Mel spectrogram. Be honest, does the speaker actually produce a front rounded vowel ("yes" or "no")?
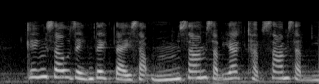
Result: no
